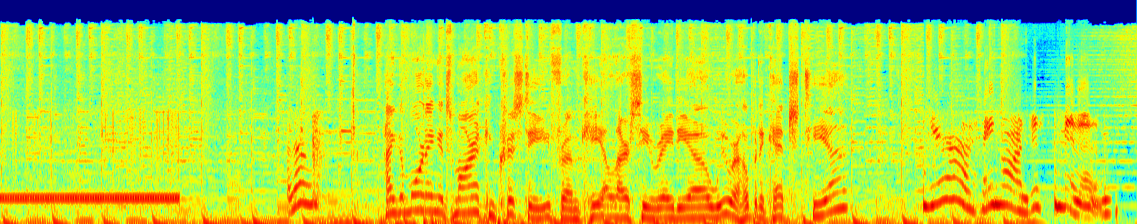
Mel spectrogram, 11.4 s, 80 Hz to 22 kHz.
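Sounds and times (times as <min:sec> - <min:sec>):
telephone ringback tone on an outgoing call: 0:00.0 - 0:01.9
rhythmic music bed with thumping beats: 0:00.0 - 0:11.3
speech: 0:02.9 - 0:03.3, 0:03.9 - 0:11.3.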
